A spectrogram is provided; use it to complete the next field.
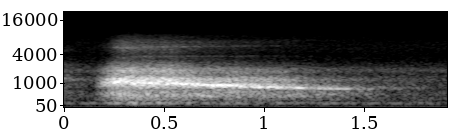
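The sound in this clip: A single forceful breath out: a breathy rush that starts abruptly, holds strongly for about a second, then trails away into quiet.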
